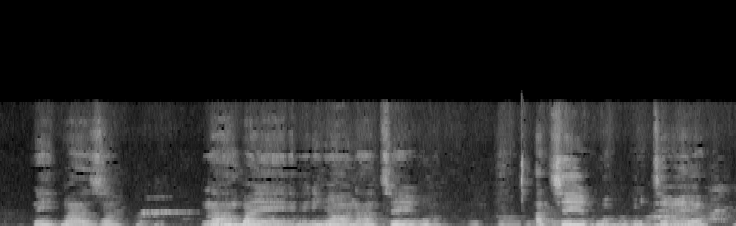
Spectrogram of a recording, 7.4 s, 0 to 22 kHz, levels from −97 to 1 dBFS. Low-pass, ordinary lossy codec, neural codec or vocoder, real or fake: 19.8 kHz; AAC, 32 kbps; none; real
